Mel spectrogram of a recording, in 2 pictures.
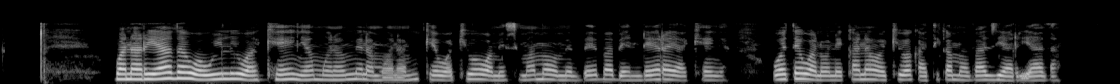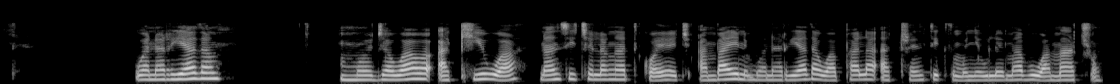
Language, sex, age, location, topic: Swahili, male, 25-35, Kisii, education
